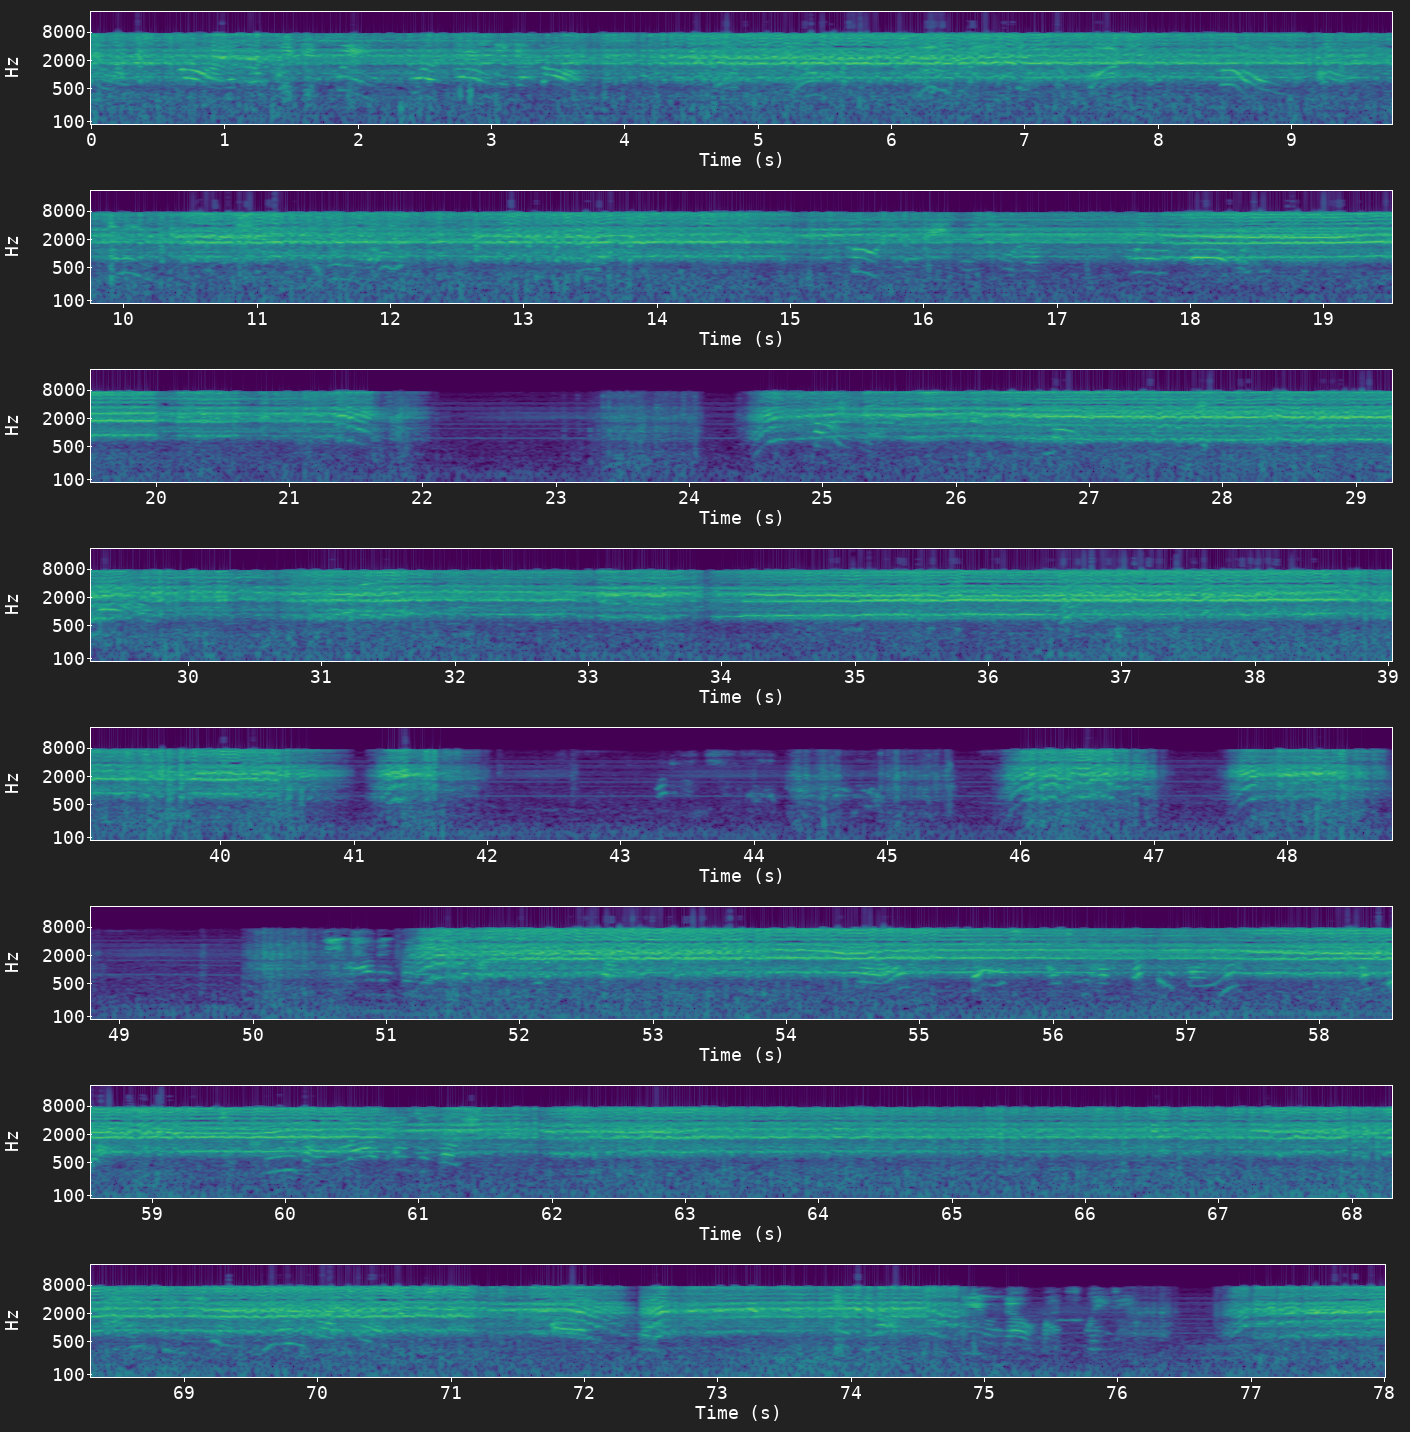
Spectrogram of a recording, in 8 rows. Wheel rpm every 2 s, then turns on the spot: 220, 230, 220, 220, 230, 220, 220, 230, 230, 220, 200, 20, 110, 220, 210, 220, 220, 210, 210, 220, 130, 20, 10, 80, 60, 50, 200, 220, 230, 210, 220, 220, 230, 230, 220, 210, 170, 130, 60.
22-24 42-44 46-50 74-76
